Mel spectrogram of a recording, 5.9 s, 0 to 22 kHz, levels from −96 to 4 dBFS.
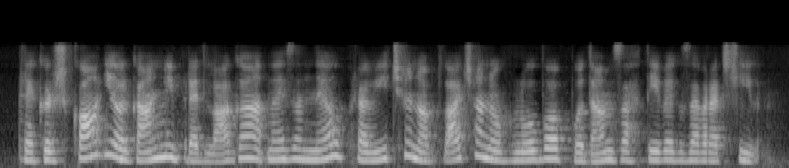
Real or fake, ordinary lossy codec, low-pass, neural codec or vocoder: fake; none; 7.2 kHz; codec, 16 kHz, about 1 kbps, DyCAST, with the encoder's durations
